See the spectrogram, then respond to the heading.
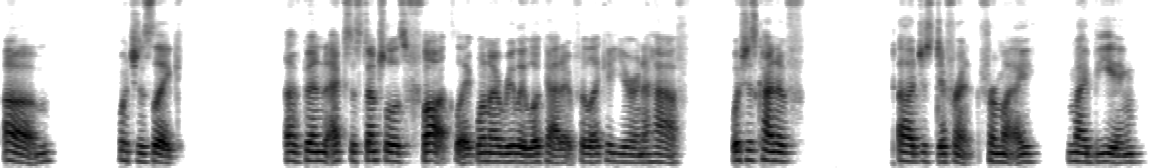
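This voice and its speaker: A woman's voice: sits low, fairly even intonation, unhurried. A woman sharing in a group coaching video call, talking in a casual, reflective way, full of fillers and easy swearing. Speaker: coaching participant.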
